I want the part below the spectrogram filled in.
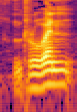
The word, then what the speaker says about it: Rubén: Y quien colabora en esta canción es nada más y nada menos que Rubén Blades. O Rubén Blades, para el resto de los hispanohablantes. Nosotros en Uruguay tenemos la costumbre de a los Rubén decirle Rubén, como acentuando esa primera U.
